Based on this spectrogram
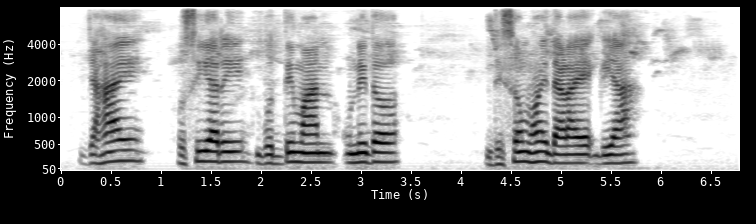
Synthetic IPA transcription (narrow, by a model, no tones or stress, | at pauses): d͡ʒaɦãj | husijaɾibud̪ːimanunid̪ɔ | d̪isɔmɦɔjd̪aɽajɛʔ̚ɡɛja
